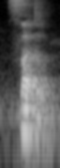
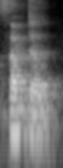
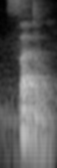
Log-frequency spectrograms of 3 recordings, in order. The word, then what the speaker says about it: subtle: the next one is so letter b is silent in this word subtle not subtle it's subtle and the next word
